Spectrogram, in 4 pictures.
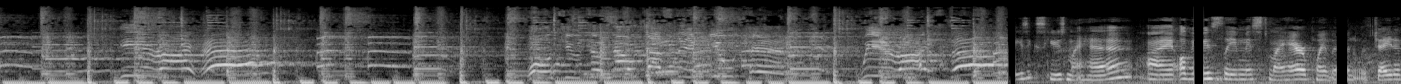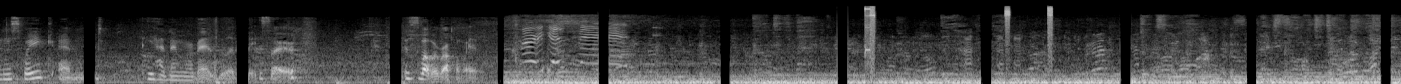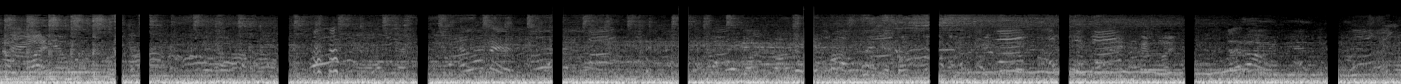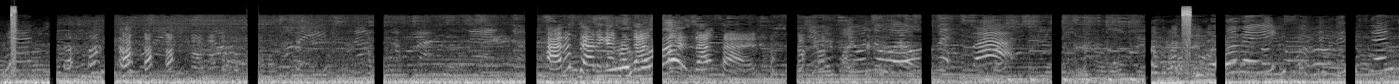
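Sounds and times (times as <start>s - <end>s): music: 0.0s - 10.1s, 26.6s - 30.8s
boy talking: 53.8s - 56.0s.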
